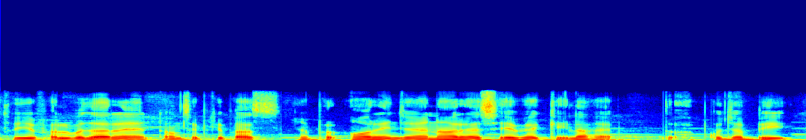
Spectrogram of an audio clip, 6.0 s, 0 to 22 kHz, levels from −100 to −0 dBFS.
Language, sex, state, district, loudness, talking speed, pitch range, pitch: Hindi, male, Bihar, Begusarai, -18 LUFS, 170 wpm, 115-120 Hz, 115 Hz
